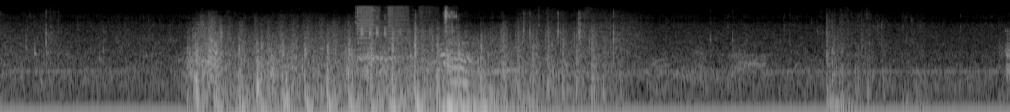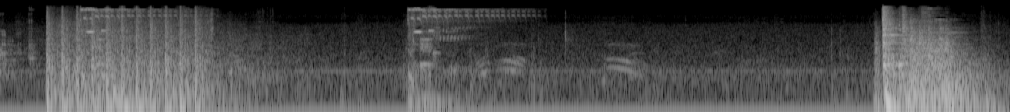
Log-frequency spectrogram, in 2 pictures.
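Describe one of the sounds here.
Automatic gunfire rattles in short, loud bursts.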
